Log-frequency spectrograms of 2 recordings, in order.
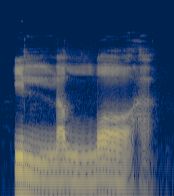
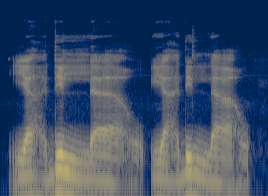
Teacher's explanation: Et elle est légère lorsque la lettre qui précède le nom de la majesté porte la kasra.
